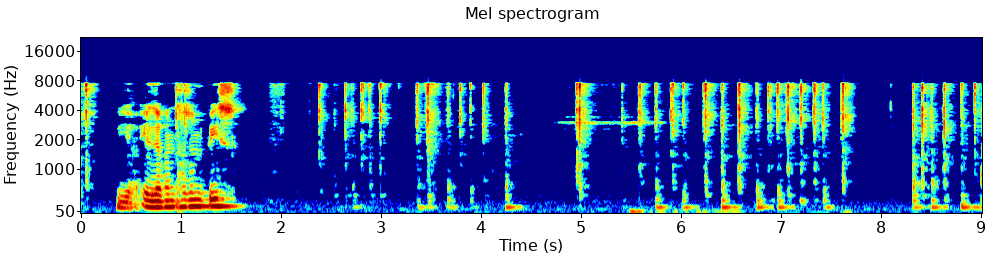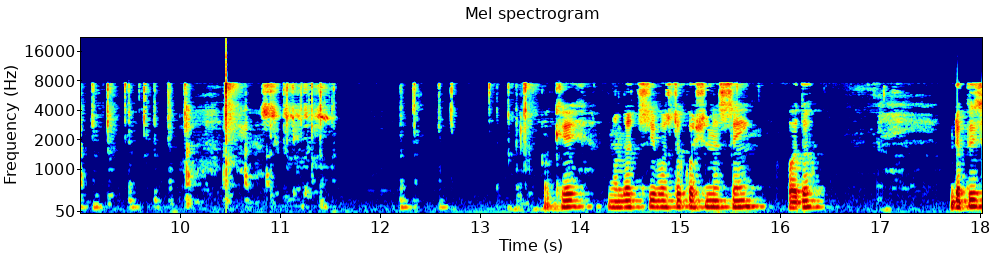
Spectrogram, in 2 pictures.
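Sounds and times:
keyboard key clicks: 2.4 - 4.4, 5.0 - 11.6, 12.2 - 13.6.

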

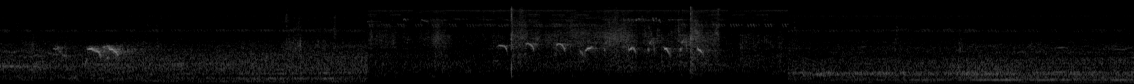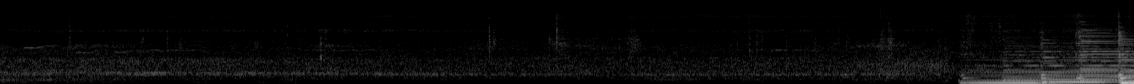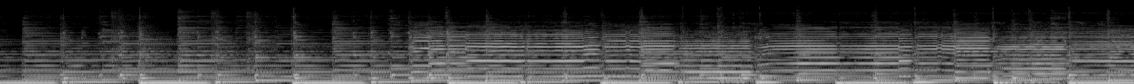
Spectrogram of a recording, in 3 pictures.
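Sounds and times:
high insect drone: 0.1 - 21.6
bird chirps: 0.6 - 1.5, 3.8 - 8.0.

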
